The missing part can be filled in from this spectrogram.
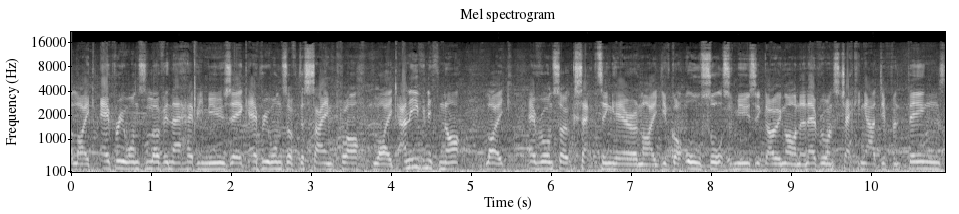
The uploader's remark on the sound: From our 'Live from Bloodstock Festival 2022' series.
